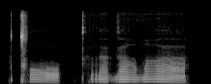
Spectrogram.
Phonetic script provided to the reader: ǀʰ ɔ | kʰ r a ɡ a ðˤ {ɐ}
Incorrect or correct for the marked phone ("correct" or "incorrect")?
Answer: incorrect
